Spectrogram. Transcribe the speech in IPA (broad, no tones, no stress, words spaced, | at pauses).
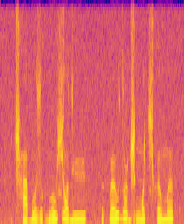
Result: ʈ͡ʂʰaɓozoɡ͡bou̯ ɕɔdy | ək͡pœu̯ dɔɖ͡ʐəŋ͡mɔt͡ɕʰəu̯ mə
